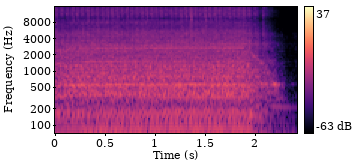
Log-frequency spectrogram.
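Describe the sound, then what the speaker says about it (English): A sewing machine stitches a Christmas stocking in a steady, fast whirring run that stops abruptly near the end, close and alone. "Just sewing along the lines, cleaning up the threads as I go."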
